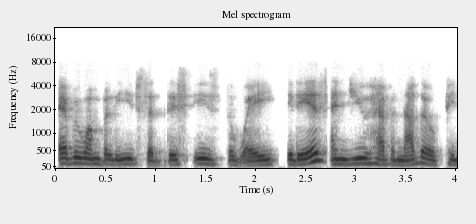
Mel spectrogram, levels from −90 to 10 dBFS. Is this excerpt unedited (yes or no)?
no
